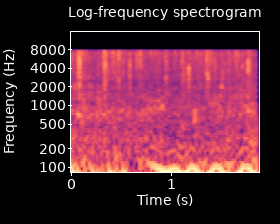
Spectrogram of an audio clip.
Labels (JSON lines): {"label": "biophony", "recorder": "SoundTrap 500"}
